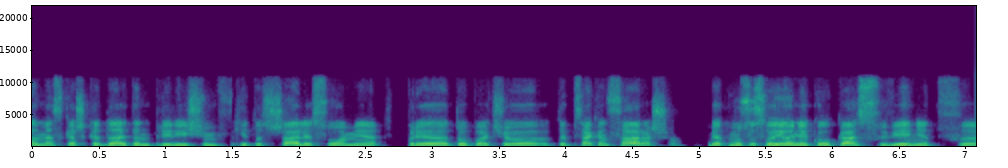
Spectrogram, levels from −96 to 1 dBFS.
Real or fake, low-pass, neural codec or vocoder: real; 10.8 kHz; none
